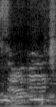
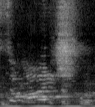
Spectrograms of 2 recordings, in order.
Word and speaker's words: Sauvage: Johnny Depp has a fragrance called Savage, pronounced Sauvage.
